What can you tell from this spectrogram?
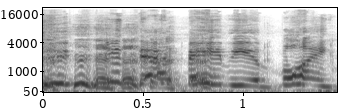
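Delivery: high, laughing mock concern; joking pity. Joking about horses in snow, high laughing fuss.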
